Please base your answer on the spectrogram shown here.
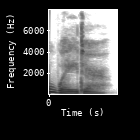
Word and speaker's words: water: For example, you do not pronounce the sharp T in the word water. Instead, you say a wader.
